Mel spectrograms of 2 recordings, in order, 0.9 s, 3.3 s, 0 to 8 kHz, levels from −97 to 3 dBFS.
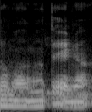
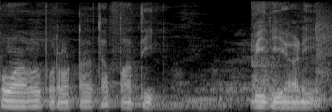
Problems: low volume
